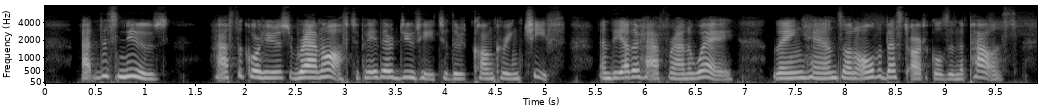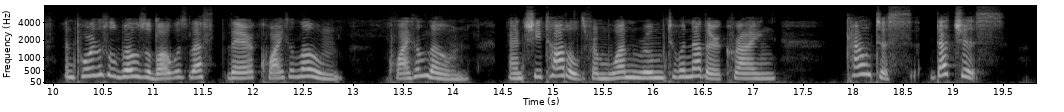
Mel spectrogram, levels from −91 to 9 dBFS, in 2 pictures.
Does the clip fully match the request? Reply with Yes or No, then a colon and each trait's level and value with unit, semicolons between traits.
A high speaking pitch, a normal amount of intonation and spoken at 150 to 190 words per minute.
Yes: high, 220 Hz; average, 4.3 semitones; average, 165 wpm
